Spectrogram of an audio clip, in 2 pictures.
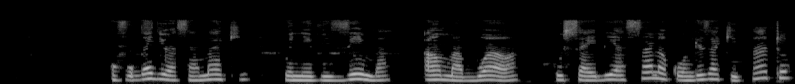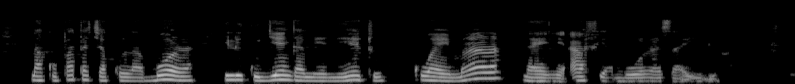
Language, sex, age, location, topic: Swahili, female, 18-24, Dar es Salaam, agriculture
